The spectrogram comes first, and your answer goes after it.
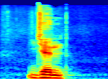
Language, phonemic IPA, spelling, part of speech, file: Wolof, /ɟən/, jën, noun, Wo-jën.ogg
- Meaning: fish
